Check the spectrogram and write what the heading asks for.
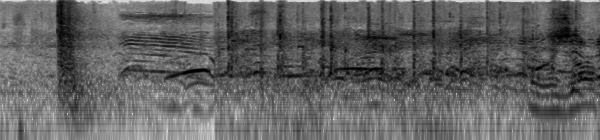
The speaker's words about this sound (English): Mayor Wayne Brown fires a cannon to signal the launch of Moana Auckland, an annual festival celebrating the City of Sail's namesake.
